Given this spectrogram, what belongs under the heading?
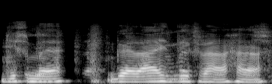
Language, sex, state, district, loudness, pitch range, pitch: Hindi, male, Bihar, Patna, -13 LUFS, 125-135 Hz, 130 Hz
